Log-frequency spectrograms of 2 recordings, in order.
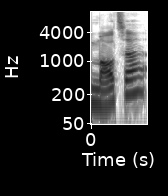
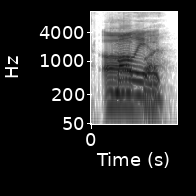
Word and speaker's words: Malia: And then I also bought Lee Malta. I hope I'm pronouncing that right. I don't think I am. Malia. Lee Malia. Lee Malia, thank you.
